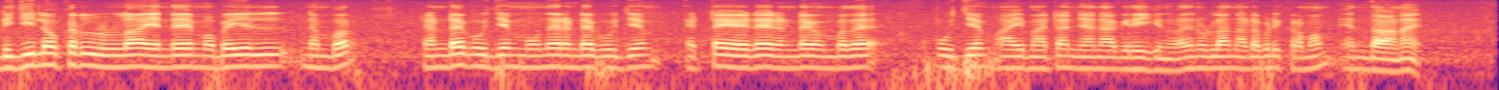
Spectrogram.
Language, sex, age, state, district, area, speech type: Malayalam, male, 60+, Kerala, Kottayam, rural, read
